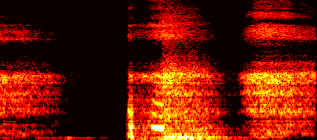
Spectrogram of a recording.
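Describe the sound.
Heavy, quickening breathing: a few audible breaths, each a breathy inhale and sighing exhale, fairly faint and without words.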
